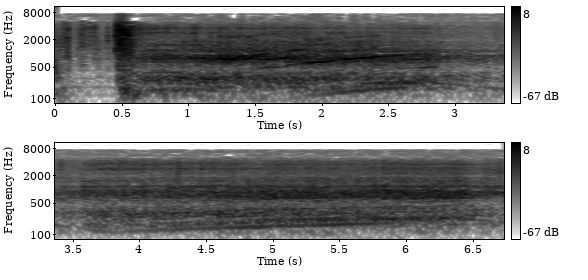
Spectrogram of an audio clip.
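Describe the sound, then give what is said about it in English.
A getaway car's engine starts with a sharp click, revs loudly with rising pitch, then settles into a steady driving hum as the vehicle pulls away, with no talking. “Is that the car there?”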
